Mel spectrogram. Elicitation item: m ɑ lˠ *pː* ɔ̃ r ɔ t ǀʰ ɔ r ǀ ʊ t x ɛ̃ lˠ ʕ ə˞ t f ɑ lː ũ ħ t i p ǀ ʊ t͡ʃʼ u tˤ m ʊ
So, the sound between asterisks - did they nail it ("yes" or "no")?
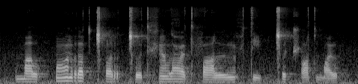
yes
